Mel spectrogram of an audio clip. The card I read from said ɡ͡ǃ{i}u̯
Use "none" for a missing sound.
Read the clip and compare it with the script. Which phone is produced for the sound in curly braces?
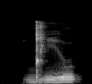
i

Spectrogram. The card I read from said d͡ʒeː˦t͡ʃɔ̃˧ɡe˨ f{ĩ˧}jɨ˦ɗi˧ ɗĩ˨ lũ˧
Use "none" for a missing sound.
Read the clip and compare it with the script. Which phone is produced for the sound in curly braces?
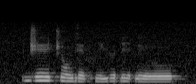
i˧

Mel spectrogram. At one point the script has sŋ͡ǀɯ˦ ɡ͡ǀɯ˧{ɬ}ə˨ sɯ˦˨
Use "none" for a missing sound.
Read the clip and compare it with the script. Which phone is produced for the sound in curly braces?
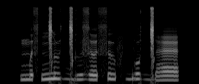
z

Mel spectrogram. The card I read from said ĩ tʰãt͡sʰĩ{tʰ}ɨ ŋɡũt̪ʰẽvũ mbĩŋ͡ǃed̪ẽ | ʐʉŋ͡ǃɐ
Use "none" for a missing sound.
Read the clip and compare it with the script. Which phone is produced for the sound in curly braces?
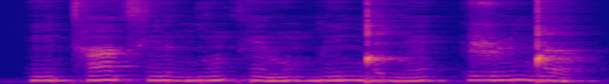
ɾ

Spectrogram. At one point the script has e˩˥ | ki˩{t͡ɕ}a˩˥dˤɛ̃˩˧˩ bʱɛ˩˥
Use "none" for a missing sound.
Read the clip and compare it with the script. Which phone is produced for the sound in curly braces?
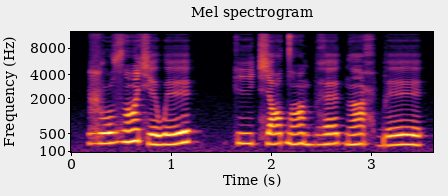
t͡ɕ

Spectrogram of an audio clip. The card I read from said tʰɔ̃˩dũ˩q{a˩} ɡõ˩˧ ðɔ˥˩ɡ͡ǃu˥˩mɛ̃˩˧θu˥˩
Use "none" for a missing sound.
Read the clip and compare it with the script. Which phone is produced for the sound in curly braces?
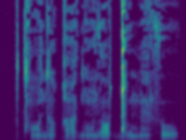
a˩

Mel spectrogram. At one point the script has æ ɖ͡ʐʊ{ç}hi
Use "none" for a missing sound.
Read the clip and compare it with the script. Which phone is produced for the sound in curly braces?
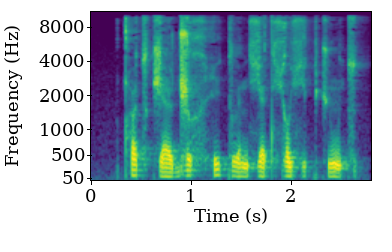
x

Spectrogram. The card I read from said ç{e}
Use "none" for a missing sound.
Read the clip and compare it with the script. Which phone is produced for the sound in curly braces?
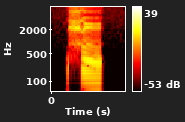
y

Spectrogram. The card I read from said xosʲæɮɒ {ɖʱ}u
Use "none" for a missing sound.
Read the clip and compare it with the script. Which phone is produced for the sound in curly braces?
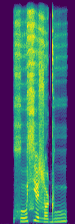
ɖ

